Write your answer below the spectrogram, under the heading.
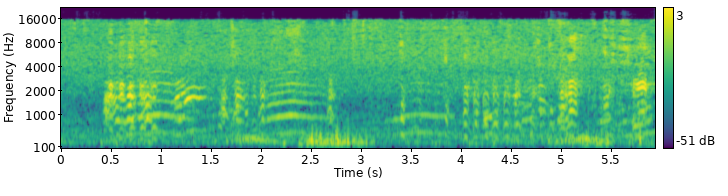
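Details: Ruddy shelducks north of Moscow, Russia, calling almost continuously: many nasal, bleating honks, some rising and wavering, overlapping from several birds, with low murmuring background noise.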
